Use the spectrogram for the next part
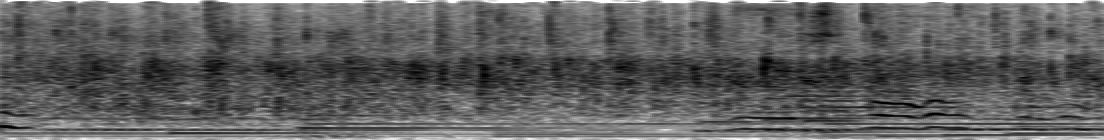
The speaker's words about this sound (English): Bless the Lord. Bless the Lord. Give someone a round of applause this morning.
